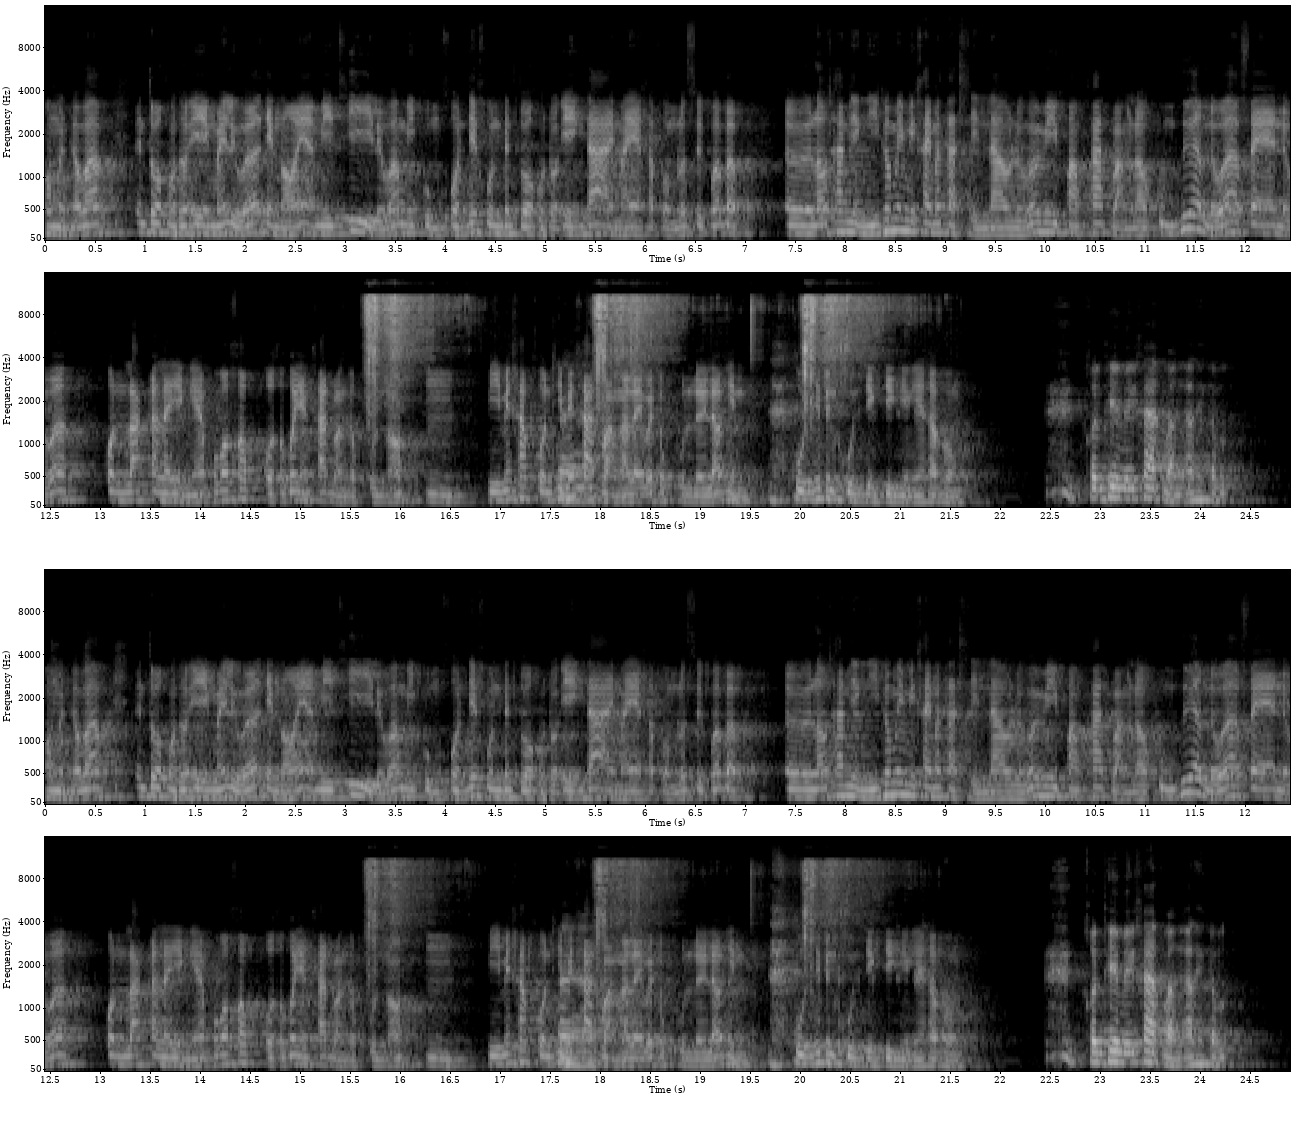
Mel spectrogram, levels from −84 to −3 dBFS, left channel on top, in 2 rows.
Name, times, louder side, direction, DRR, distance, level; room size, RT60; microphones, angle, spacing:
voice 1, 0.0-0.6 0.9-6.9 7.4-12.7 13.1-16.6 16.9-19.5 19.9-21.6, left 2 dB, 20° left, 5 dB, 1.8 m, -37 dB
sound 1, 15.6-16.7 17.9-18.9 19.5-19.6 20.0-21.4, left 12 dB, 45° left, 0.7 m, -31 dB
voice 2, 17.6-17.9 19.7-20.0 21.1-21.3 22.4-24.2, right 2 dB, 55° right, 6 dB, 1.6 m, -35 dB
26.5 x 16.0 x 9.4 m, 1.2 s
head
